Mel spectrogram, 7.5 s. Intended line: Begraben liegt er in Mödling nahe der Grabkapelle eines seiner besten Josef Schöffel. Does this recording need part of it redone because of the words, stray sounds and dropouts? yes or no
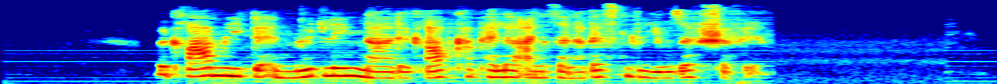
no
